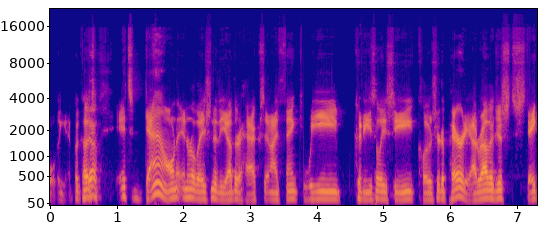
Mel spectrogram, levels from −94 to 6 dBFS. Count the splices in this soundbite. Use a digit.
1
